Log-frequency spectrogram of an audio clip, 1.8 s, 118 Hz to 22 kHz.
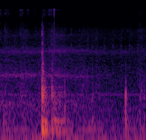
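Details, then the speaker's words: Fujitsu outdoor unit with a general trip error, after power cleared about 10 minutes and restored: a couple of sharp relay clicks over a faint low hum as it responds; compressor later found bad; may need low-ambient settings. "hear the clicking it's responding we'll see what happens with this restart"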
